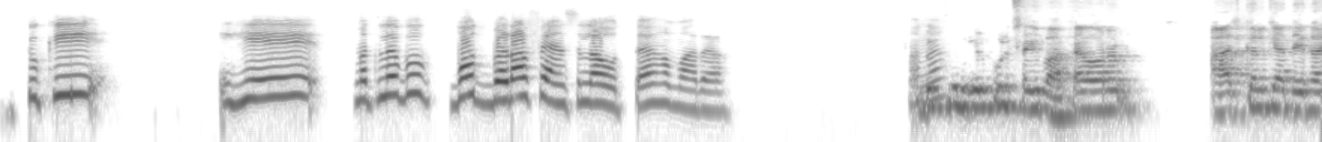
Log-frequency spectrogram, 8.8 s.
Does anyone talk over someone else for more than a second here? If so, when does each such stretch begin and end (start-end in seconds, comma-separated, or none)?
none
